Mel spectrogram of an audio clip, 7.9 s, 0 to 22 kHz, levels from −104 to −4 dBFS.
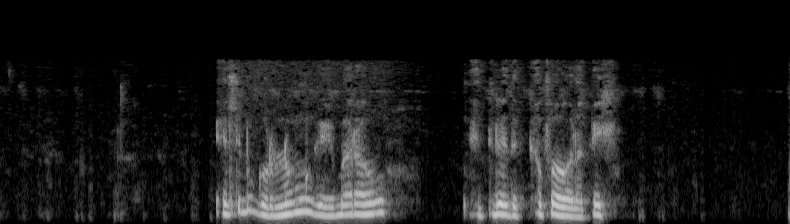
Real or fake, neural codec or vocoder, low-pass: real; none; 7.2 kHz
